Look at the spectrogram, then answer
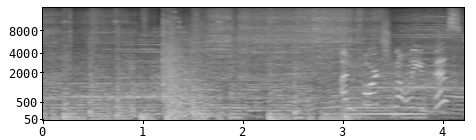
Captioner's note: dirt bike thuds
